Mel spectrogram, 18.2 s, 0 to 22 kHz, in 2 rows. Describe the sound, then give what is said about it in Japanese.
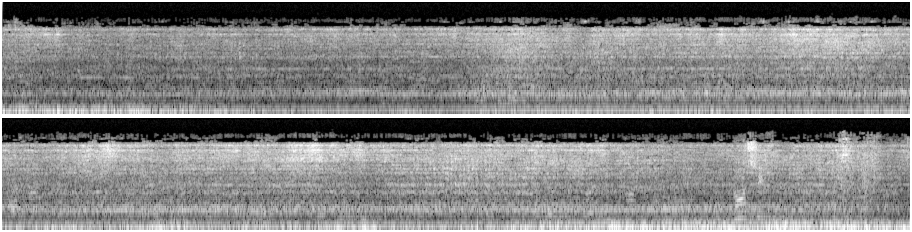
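A Kyoto City Fire Department aviation unit helicopter idles on the escort ship Hyuga with a steady low engine drone and rotor hum, building louder toward the end as it readies to lift off carrying a brain-disease patient in a drill at Kyoto Maizuru Disaster Prevention Festa 2019, with a voice talking over it. “脳疾患の患者の方をヘリに乗せて、京都市消防航空隊所属のヘリコプターが護衛艦ヒューガから飛び立とうとしているところです。”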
